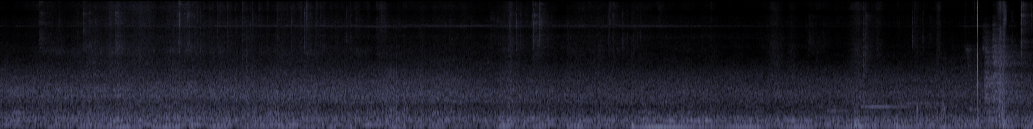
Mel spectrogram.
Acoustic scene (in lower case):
elevator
